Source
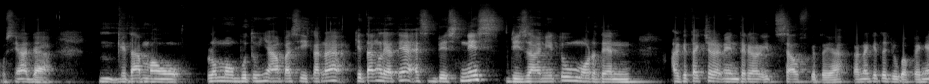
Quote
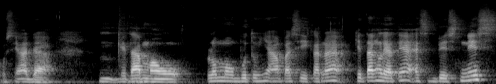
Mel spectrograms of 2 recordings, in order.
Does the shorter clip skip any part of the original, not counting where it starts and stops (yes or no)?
no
